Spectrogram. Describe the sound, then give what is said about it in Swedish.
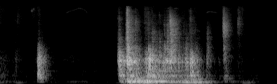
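A refrigerator door opens: a brief click, then a loud, rustling, rattling burst lasting under a second, followed by another sharp click and a soft thump. “Har ni sett när Ernst tar ut en lök ur kylskåpet?”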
